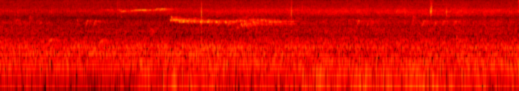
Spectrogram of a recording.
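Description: Steady low outdoor rumble, with a short high bird call about two seconds in and a fainter thin chirp just before it.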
